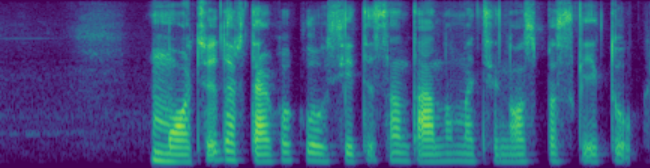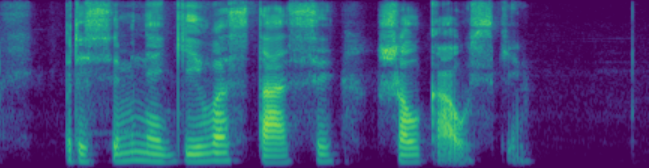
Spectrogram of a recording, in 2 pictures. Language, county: Lithuanian, Kaunas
